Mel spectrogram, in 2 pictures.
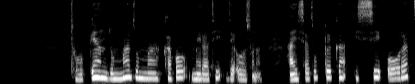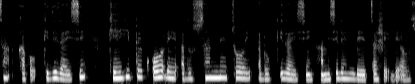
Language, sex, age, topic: Gamo, male, 18-24, agriculture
